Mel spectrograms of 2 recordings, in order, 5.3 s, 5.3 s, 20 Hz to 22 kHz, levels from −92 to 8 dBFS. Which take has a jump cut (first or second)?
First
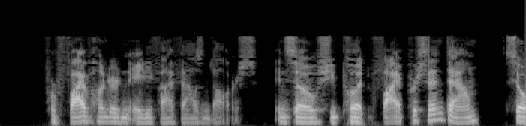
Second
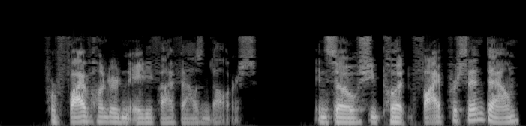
first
